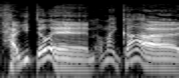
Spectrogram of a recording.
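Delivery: put-on very slow, drawn-out valley girl drawl. Discussing how people sound, the speaker demonstrates a valley girl voice. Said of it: "If you sound like a valley girl".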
